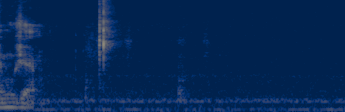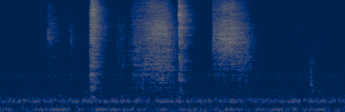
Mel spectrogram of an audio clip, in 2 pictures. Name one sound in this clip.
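Playing cards slide and tap on a table.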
